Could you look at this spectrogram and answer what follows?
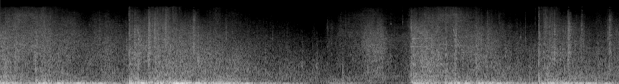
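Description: Heavy gunfire and explosions in a GTA 5 Online firefight, with dense overlapping bursts and booms rolling continuously and loud, surging again in the second half.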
